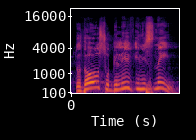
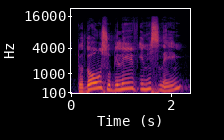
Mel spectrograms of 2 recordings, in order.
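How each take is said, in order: The two takes are said the same way.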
